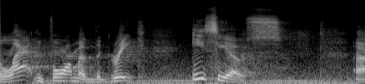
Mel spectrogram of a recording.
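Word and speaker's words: Iesous: So a transliteration is where you take isios, the way it's pronounced, and then spell it out as best you can in English, which would be I-E-S-O-U-S.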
